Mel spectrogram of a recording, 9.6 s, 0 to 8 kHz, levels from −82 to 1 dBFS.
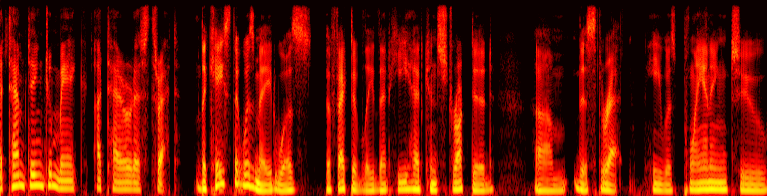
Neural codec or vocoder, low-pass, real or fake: vocoder, 44.1 kHz, 128 mel bands every 512 samples, BigVGAN v2; 7.2 kHz; fake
